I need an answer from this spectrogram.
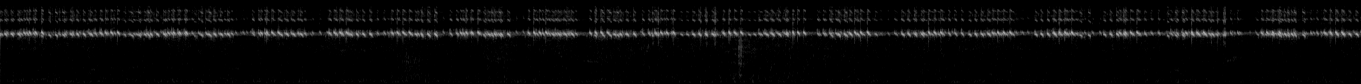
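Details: Crickets chirping steadily, a high pulsed trill repeated in short bursts with brief gaps, several insects overlapping into a continuous shimmering chorus, no other sounds.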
